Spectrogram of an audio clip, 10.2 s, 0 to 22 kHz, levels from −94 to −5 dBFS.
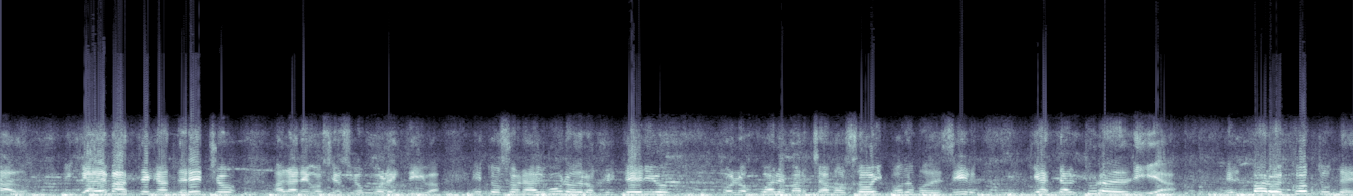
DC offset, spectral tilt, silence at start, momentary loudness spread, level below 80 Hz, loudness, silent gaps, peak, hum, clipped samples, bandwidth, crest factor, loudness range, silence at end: under 0.1%; -5.5 dB/octave; 0 s; 7 LU; -32 dBFS; -12 LUFS; none; 0 dBFS; none; under 0.1%; 9 kHz; 12 dB; 2 LU; 0 s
